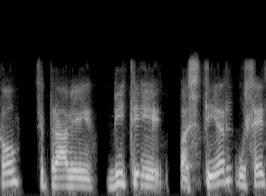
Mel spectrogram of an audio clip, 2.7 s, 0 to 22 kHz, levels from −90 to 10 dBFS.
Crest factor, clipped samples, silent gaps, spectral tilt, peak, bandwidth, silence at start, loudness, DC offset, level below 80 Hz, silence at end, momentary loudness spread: 14 dB; under 0.1%; none; -6 dB/octave; -2 dBFS; 7.8 kHz; 0 s; -16 LUFS; under 0.1%; -50 dBFS; 0 s; 4 LU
